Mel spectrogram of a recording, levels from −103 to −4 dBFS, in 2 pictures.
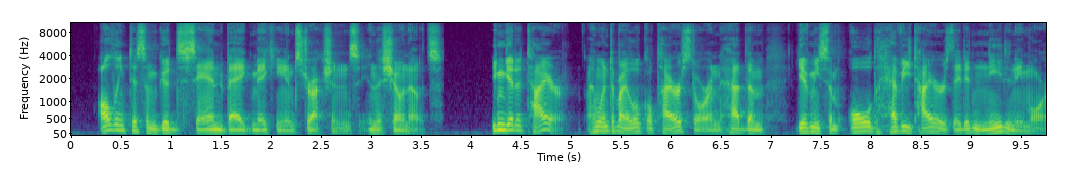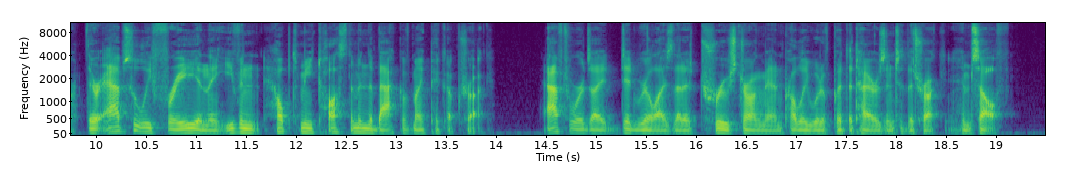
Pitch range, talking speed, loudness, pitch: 80-115 Hz, 220 wpm, -22 LUFS, 95 Hz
